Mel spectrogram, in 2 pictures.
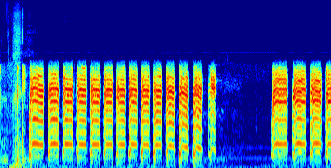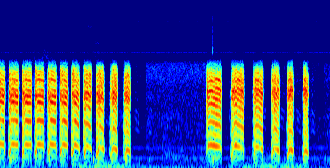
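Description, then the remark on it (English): A duck call blown loud, sounding three rapid runs of raspy quacks that descend in pitch, each run a dozen or so notes, separated by brief pauses. “Where's my duck call?”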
